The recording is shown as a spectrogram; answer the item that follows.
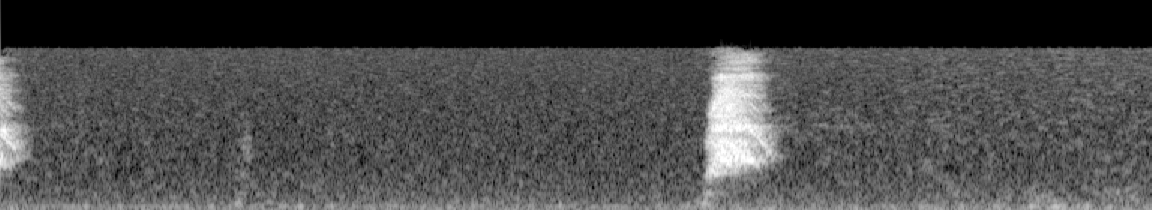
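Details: Fox screaming out of sight on the other side of a hedge, very vocal for over five minutes; a single harsh, hoarse scream about half a second long, with a cut-off cry at the start, over quiet night background.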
